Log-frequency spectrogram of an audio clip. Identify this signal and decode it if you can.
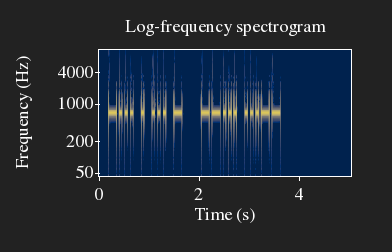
Morse code, heard as a keyed tone, about 22 wpm, 700 Hz. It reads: BEST 73
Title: Common QSO Phrases 22wpm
